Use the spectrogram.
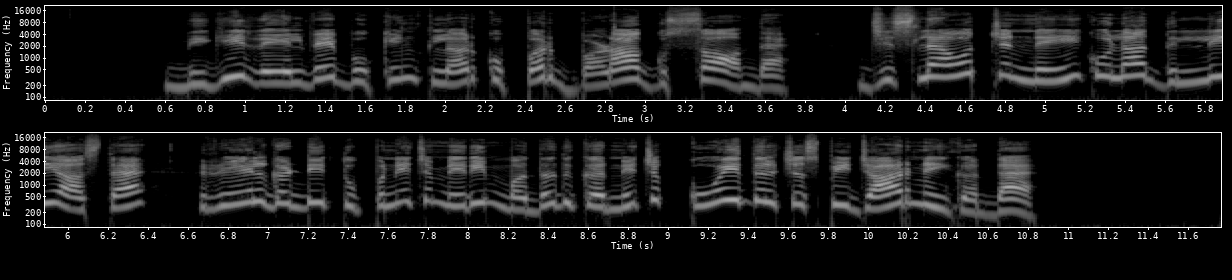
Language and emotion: Dogri, disgusted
